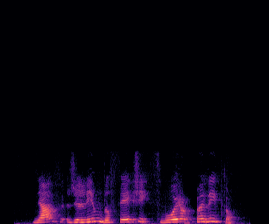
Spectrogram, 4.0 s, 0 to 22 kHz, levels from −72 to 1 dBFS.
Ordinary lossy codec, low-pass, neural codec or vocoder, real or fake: none; 7.2 kHz; codec, 16 kHz, 1 kbps, X-Codec, HuBERT features, trained on balanced general audio; fake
